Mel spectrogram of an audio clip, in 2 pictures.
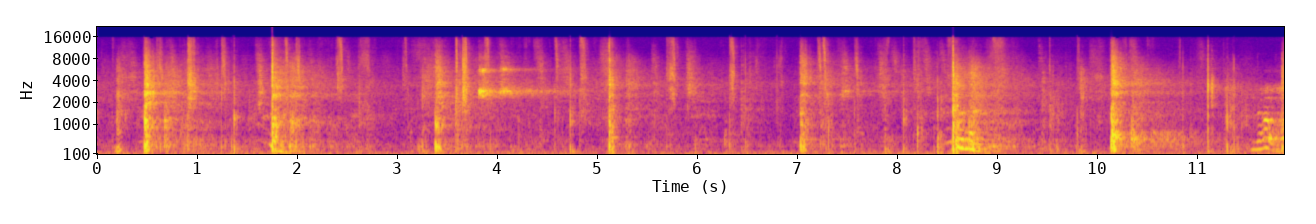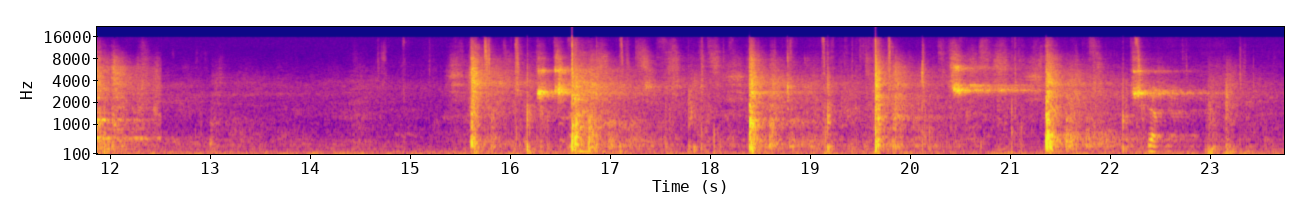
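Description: Tennis balls are struck with rackets in a rally, with sharp pops echoing in a large indoor hall.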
